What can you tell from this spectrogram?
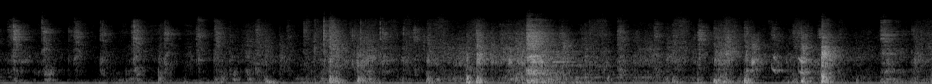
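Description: Labrador Retriever puppies suckling from their standing mother: a quick run of short smacking clicks, several a second, louder about five and eight seconds in.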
